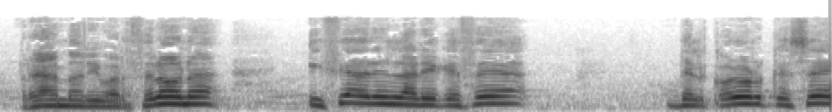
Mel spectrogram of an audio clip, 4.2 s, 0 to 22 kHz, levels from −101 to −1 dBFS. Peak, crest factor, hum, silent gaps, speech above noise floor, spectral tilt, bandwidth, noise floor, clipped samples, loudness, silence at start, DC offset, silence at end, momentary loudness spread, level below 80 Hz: -14 dBFS; 16 dB; none; none; 35 dB; -6.5 dB/octave; 12.5 kHz; -64 dBFS; under 0.1%; -29 LUFS; 0.1 s; under 0.1%; 0 s; 11 LU; -70 dBFS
